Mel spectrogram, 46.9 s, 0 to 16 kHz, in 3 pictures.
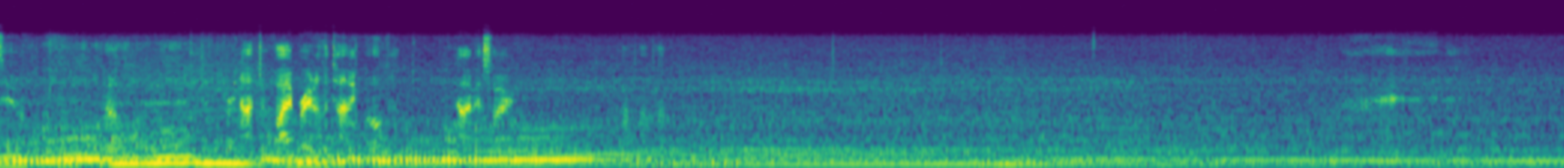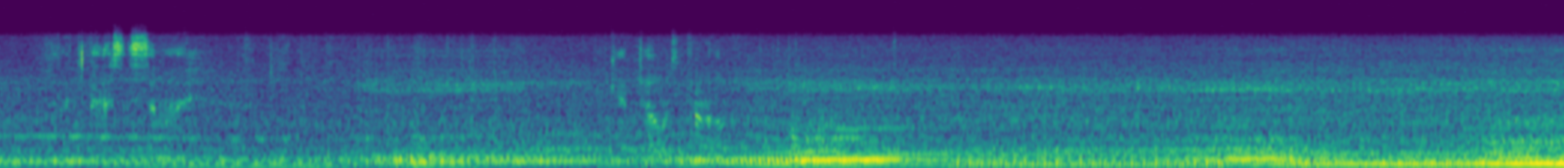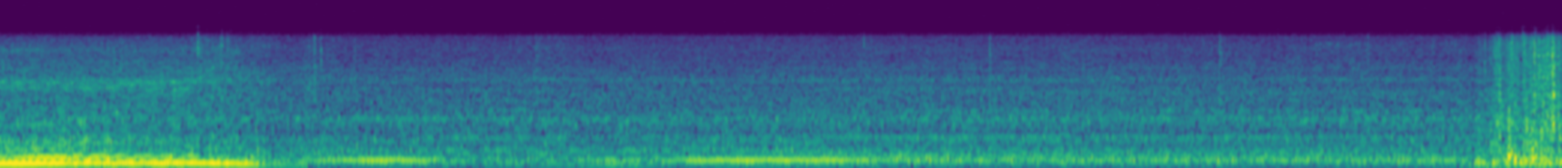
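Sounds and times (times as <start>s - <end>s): car engine pulling under load: 42.4s - 46.9s
car engine misfiring: 46.0s - 46.9s.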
